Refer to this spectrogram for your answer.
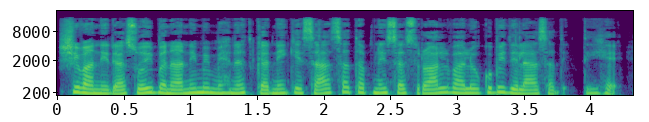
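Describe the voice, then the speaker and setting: A woman's voice: mid-range voice, fairly even intonation, brisk, a little mellow, no room sound, clean studio sound. A woman narrating a scripted cartoon story.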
